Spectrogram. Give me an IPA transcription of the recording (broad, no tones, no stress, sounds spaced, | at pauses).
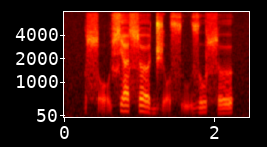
ɬ ɔ̰ ɕ æ ɬ œ d͡ʒ ɔ̰ s ṵ z u ɬ ɵ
